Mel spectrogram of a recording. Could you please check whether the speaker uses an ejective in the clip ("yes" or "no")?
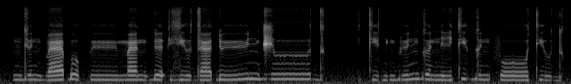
no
